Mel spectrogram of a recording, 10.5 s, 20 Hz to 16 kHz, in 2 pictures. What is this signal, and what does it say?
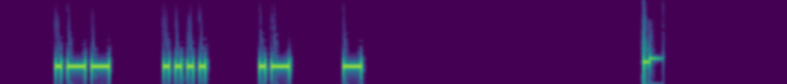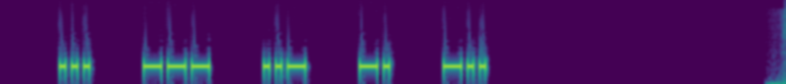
Morse code, heard as a keyed tone, about 30 wpm, spaced as for 17 wpm, 700 Hz. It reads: WHAT SOUND
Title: 3x Character Spacing - Top 100 Words - 30wpm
